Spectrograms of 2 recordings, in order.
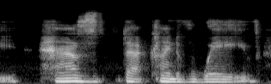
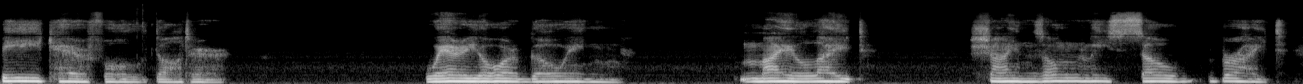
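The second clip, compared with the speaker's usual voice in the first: slow, tired, crackling voice. Voicing Lathander speaking from a figure to his daughter, tired static-like voice. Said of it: "it sounds tired and it sounds almost um, ... like static".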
